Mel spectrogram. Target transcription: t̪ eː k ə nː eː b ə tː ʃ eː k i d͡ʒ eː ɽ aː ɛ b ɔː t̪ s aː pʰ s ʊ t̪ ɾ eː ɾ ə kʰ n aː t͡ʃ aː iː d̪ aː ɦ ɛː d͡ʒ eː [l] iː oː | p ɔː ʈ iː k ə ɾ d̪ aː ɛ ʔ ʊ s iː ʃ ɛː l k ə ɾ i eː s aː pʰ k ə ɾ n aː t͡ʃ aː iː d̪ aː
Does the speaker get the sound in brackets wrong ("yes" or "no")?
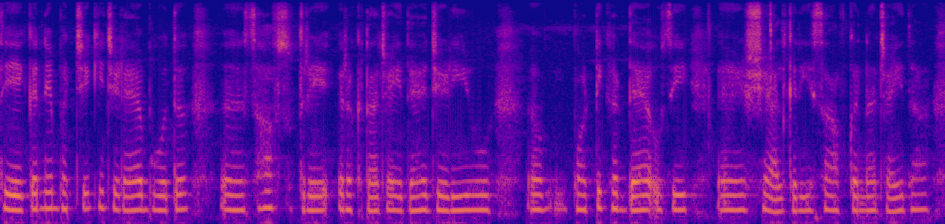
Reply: yes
